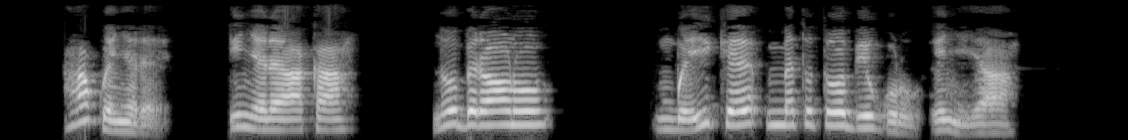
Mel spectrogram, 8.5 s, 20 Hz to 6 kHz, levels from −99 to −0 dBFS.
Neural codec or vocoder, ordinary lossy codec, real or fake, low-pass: none; MP3, 32 kbps; real; 5.4 kHz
